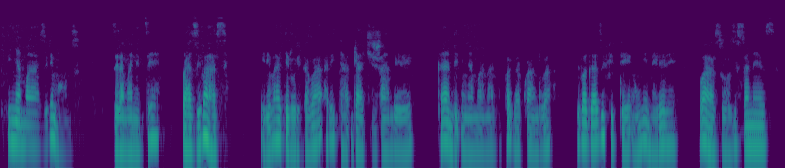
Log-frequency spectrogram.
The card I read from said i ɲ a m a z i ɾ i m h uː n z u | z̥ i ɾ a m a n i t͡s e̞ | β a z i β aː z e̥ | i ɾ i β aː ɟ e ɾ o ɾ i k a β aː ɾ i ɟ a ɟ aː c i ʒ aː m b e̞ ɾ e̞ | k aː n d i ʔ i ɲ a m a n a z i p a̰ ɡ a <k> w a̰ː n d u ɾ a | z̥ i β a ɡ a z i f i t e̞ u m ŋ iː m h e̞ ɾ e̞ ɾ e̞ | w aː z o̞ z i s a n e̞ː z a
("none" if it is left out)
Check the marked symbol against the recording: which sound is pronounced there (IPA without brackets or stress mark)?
k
